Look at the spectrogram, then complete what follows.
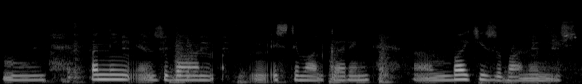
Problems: constant background noise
